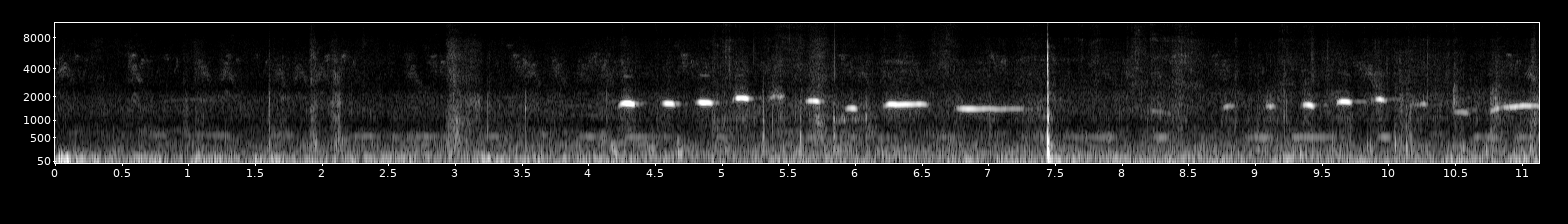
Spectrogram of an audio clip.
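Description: A person whistling a tune in short held notes that step up and down in pitch, in two phrases about four and nine seconds in, over light clicks of footsteps on dirt. A single sharp click comes about seven seconds in.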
